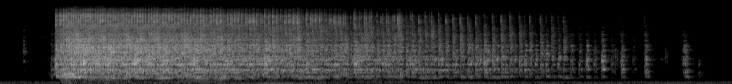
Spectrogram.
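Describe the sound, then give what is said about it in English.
A spinning prize wheel rattles: a sudden, dense, loud clatter of rapid clicks starts after a short pause, gradually fades and slows, and ends as a few separate ticks. “let's get to that part you want me for, the wheel, and let's spin and see what we're going to review”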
